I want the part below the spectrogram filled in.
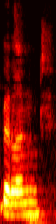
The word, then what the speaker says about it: Billund: If anyone's thinking about going to Billund, is that how you say it? Billund? – Billund. – Billund. – Yeah. Yes. Billund.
